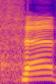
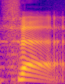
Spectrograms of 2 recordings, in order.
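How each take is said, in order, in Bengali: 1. "fa" ধ্বনিটি নরম ও শিথিলভাবে বলা হয়। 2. "fa" ধ্বনিটি নরম ও শিথিলভাবে বলা হয়।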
